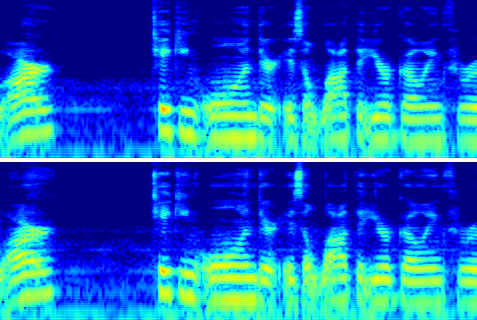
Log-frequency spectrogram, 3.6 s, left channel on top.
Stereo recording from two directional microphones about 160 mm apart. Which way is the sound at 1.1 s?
45° left (ahead or behind).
